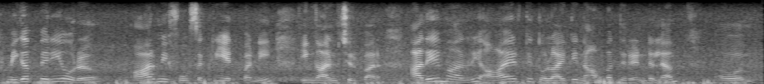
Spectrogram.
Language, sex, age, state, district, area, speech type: Tamil, female, 30-45, Tamil Nadu, Vellore, urban, spontaneous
